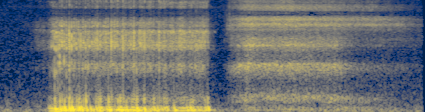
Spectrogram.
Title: Pupper snoring…Very LOUDLY!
